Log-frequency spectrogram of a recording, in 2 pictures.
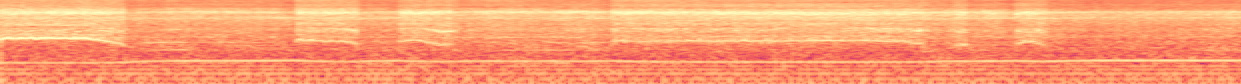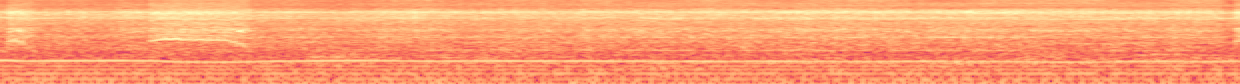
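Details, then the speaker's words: Steady high-pitched whine of an air-driven dental handpiece, with brief pitch dips as the bur meets tooth, while preparing the proximal box of a cavity with tapered, flared walls. "The walls are tapered. I am preparing the proximal box now."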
